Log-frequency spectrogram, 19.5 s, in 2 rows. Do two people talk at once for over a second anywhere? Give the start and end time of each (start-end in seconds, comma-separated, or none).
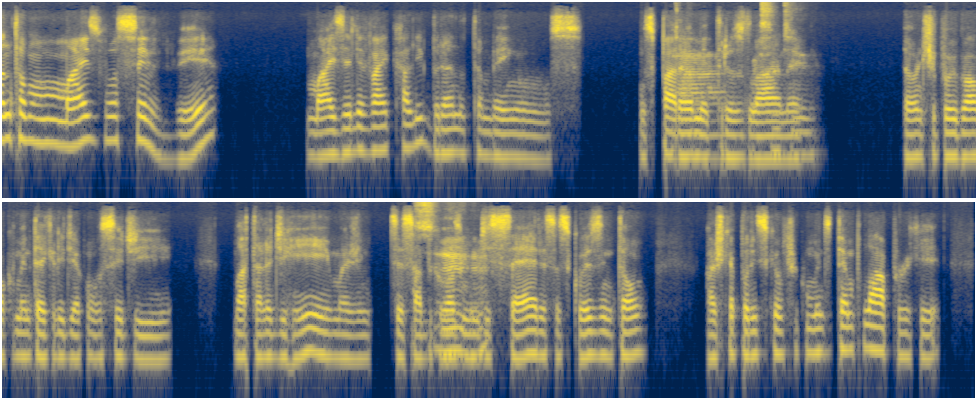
6.7-8.1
